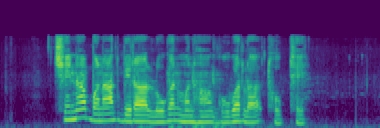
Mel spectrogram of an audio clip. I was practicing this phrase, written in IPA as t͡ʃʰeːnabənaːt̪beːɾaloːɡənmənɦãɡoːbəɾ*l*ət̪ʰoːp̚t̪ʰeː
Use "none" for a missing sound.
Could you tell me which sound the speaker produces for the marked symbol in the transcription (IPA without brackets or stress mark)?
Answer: l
